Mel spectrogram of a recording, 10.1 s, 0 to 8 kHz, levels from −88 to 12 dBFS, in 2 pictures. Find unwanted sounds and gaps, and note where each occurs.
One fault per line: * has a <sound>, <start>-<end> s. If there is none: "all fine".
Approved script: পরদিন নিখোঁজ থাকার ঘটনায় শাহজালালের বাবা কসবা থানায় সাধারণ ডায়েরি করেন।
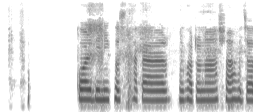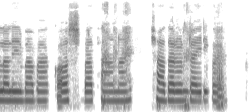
all fine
